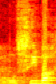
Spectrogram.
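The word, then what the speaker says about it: مصيبة: এরপর আবার শব্দটির শেষে রয়েছে তা মারবুতা, যে জন্য আমরা মুসিবাহ উচ্চারণ করি, মুসিব না কিন্তু।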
